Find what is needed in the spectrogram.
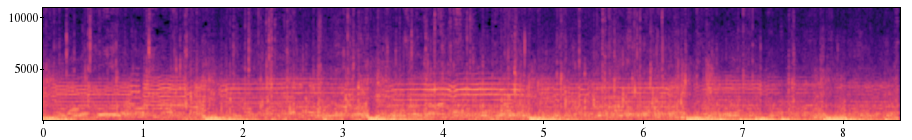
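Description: Davul-zurna band music: a shrill zurna holding long, wavering reed notes over low davul thuds, with crowd voices mixed in.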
